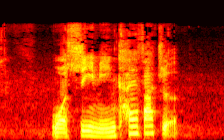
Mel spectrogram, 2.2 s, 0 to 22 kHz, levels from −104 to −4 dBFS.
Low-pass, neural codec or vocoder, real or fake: 10.8 kHz; none; real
